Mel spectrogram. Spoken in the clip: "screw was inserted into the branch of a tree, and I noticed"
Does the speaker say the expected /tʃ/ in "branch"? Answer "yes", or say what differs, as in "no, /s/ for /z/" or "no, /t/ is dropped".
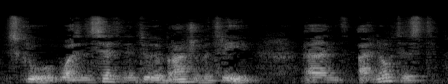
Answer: yes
